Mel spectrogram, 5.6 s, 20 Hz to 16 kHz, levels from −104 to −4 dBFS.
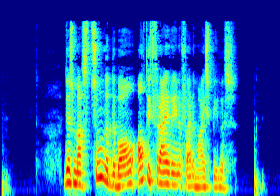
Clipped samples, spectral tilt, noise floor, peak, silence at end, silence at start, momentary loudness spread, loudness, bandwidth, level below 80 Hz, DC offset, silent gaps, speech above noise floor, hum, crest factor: under 0.1%; -6 dB/octave; -83 dBFS; -6 dBFS; 0.45 s; 1.3 s; 12 LU; -22 LUFS; 11.5 kHz; -60 dBFS; under 0.1%; none; 62 dB; none; 18 dB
